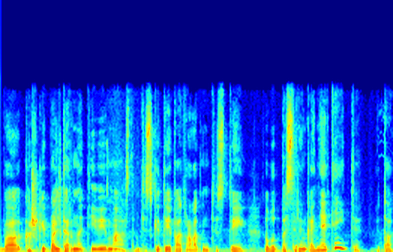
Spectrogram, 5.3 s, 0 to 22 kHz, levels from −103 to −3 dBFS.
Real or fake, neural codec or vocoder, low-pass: real; none; 14.4 kHz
